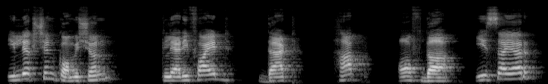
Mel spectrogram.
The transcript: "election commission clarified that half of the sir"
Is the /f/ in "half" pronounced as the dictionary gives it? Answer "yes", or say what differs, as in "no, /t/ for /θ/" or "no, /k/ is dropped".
no, /p/ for /f/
